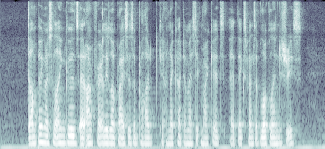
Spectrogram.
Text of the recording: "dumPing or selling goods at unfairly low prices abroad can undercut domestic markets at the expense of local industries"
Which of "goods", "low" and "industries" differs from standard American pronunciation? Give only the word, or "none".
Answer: none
